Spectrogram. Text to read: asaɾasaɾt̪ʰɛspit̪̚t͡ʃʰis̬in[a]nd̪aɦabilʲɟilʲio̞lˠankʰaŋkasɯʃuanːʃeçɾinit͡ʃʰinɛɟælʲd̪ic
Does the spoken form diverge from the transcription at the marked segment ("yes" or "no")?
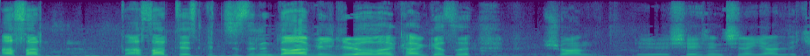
yes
